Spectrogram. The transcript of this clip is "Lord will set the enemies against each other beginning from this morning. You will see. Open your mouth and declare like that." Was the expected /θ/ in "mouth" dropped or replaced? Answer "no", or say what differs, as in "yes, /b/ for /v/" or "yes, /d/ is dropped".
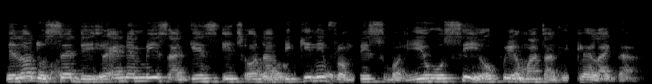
yes, /t/ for /θ/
